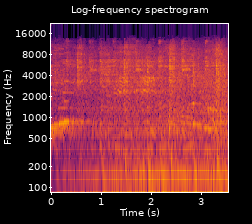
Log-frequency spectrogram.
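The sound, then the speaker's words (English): A large indoor arena crowd of just under 8,000 people at an NBL basketball game in Adelaide murmurs and roars steadily, with dense overlapping voices and sharp squeaks and thuds from the court cutting through at a fairly loud level. “Good crowd in. Almost 8,000 people, just under 8,000 in the stadium tonight.”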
